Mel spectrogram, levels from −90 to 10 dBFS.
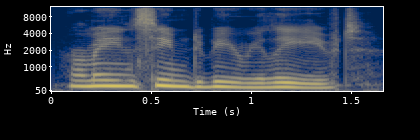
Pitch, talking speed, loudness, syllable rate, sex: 195 Hz, 180 wpm, -13 LUFS, 7.1 syllables/s, female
